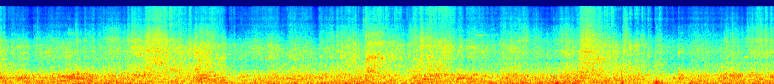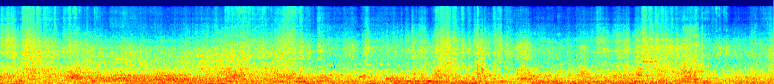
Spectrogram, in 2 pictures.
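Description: Freight train cars rolling past at close range: a steady, loud rumble of steel wheels on rail, with recurring clatter as the wheels pass over rail joints.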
